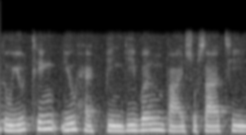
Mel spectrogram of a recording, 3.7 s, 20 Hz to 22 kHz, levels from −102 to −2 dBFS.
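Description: From 2.11 to 2.21 s, a lost packet rebuilt from error correction: about 60 ms, which fits three lost 20 ms packets, was replayed from low-bitrate copies in the following packets. The speech continues without a gap, but briefly turns rougher and noisier. That unbroken continuation sets it apart from plain loss concealment, which leaves a dropout or a smeared, stretched tone. The rest of the call path runs through Opus at 32 kbps, with a band ending near 8 kHz.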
